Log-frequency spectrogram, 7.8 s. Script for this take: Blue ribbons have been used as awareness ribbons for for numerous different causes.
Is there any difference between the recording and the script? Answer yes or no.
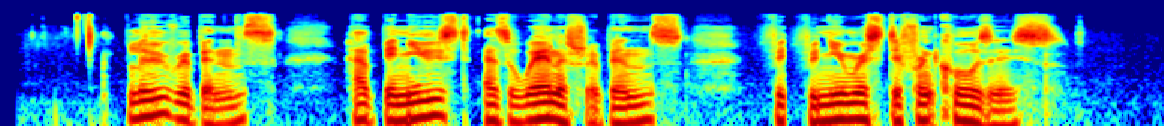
no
